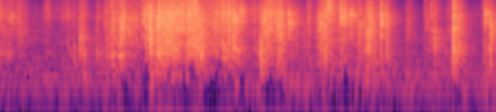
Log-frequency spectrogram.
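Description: Clear plastic bag crinkling and rustling in irregular bursts as a plastic compartment box of sprinkles is pulled out of it.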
